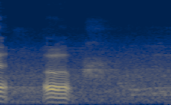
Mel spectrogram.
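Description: A crow cawing once, a short arching caw a little over half a second in, just after a man's speech breaks off.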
